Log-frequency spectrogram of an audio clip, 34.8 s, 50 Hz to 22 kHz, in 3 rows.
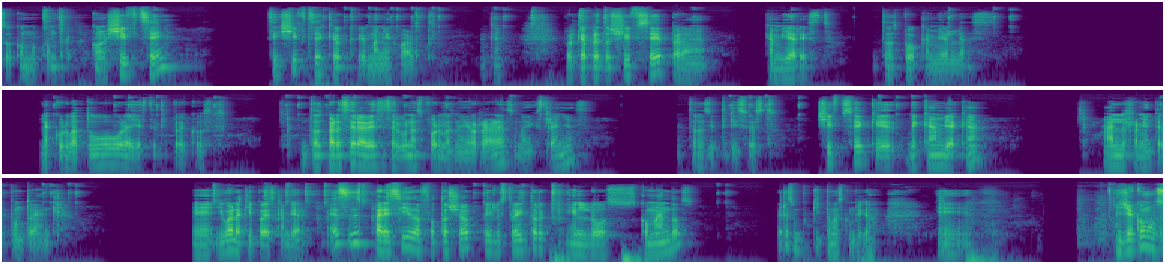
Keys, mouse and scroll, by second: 0.6 shift+v, 1.4 click, 2.3-2.9 drag, 3.1 click, 3.4 click, 3.7 click, 3.9 click, 4.1 click, 4.3 click, 4.9 click, 5.3 v, 6.0 shift+x, 6.9-7.9 drag, 8.5-9.5 drag, 9.9 click, 10.7 click, 11.9 click, 12.7 click, 13.2 click, 14.5 click, 14.9 click, 15.7 click, 16.7 click, 17.8 click, 18.9 click, 19.3 click, 20.4 click, 20.7-23.2 drag, 23.7 click, 23.9 click, 24.7 click, 25.4-26.9 typing, 27.9 click, 28.2 click, 30.4 click.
